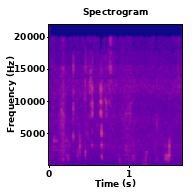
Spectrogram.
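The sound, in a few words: chewing sounds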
